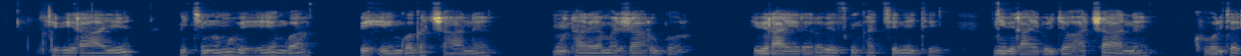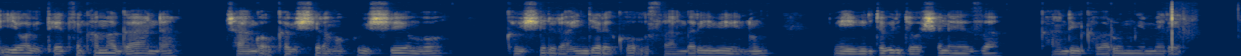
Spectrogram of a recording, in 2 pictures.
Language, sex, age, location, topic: Kinyarwanda, male, 25-35, Musanze, agriculture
